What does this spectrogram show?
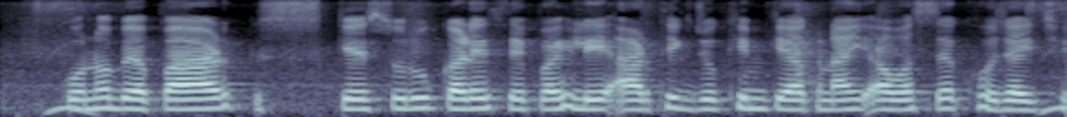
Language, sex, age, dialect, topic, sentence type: Magahi, female, 31-35, Western, banking, statement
